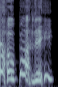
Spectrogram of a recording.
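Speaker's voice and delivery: high, loud desperate denial; almost scream it out; near scream. Acted. Royale denying to Talbot, almost screaming. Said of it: "His voice was almost a scream".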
